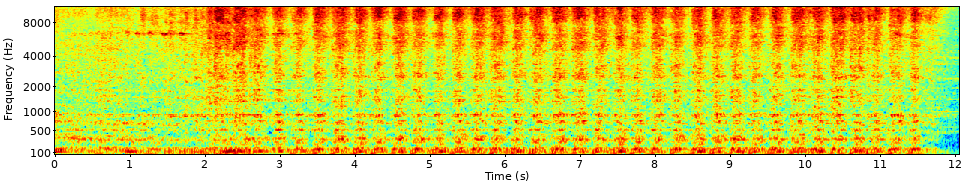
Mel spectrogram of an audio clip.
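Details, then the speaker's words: First run of a newly LS-swapped, cammed wide-body C4 Corvette (no cat, needs a proper exhaust): after catching, it settles into a loud, even chop of about 4 beats per second and gets smoother near the end. A healthy idle; only a tiny coolant drip was noted. "It was getting smoother even near the end. You know, starting to idle nice. Nice little chop."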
